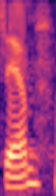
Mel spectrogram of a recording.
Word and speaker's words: Sam: My name is Sam, like Samuel. Sam. And I'm calling from the Bank of Cardiff. It's spelled C-A-R-D as in David, I-F-F, like Frank.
